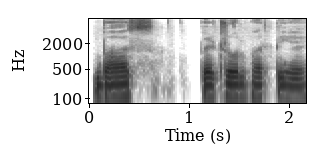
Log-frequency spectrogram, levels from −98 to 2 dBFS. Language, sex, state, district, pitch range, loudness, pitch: Hindi, male, Bihar, Lakhisarai, 105-110 Hz, -19 LUFS, 110 Hz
